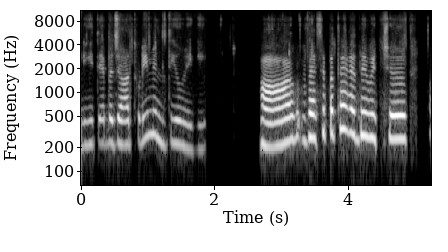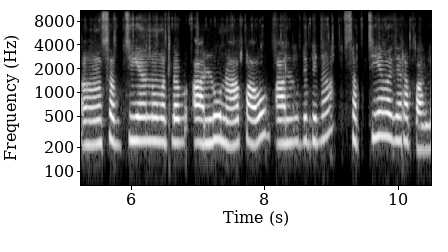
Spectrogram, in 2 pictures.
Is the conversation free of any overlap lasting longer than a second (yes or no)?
yes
